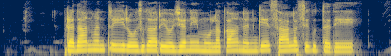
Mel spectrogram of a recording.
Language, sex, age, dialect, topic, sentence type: Kannada, female, 18-24, Coastal/Dakshin, banking, question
